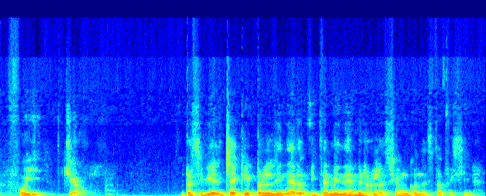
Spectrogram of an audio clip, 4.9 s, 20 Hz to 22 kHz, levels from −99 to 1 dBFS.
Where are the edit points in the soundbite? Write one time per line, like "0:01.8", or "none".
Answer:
0:01.7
